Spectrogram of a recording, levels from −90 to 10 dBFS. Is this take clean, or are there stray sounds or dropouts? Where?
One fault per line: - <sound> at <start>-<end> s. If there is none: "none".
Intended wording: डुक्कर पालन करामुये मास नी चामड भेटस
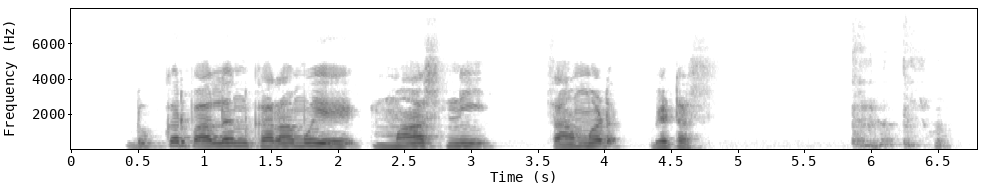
- cough at 5.8-6.6 s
